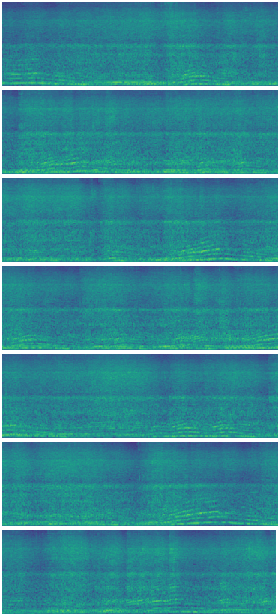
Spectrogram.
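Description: Several small demolition-derby cars' engines revving up and down over and over, overlapping, as the cars drive and ram one another.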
